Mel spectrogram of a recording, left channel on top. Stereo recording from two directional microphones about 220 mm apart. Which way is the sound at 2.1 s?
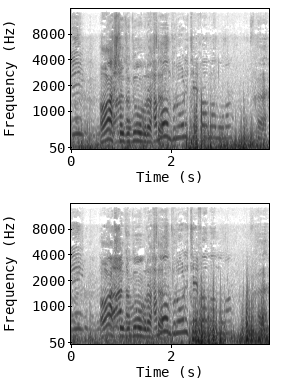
20° right (ahead or behind).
